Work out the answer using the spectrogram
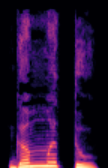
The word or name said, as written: ಗಮ್ಮತ್ತು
